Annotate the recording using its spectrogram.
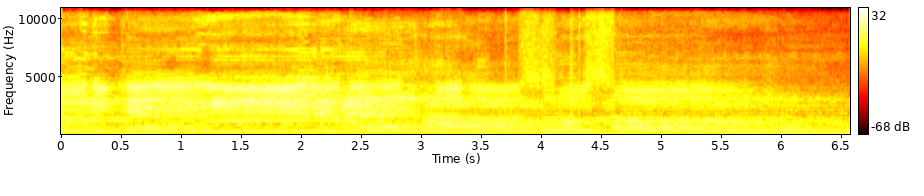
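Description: Voices chanting a Korean Catholic yeondo litany for the dead, steady and unbroken. They are accompanied by an ensemble of Korean traditional instruments with keyboard and guitar.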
